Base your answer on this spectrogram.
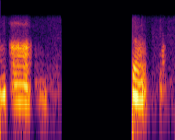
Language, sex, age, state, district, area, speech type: Sindhi, female, 60+, Uttar Pradesh, Lucknow, rural, conversation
